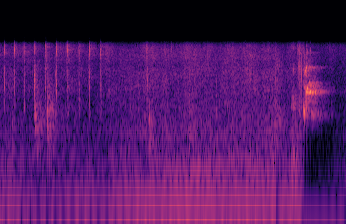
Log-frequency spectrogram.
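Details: A female terrier mix indoors gives a quick series of short barks and sharp vocal bursts over the first second and a half, then quieter scattered sounds, ending in a brief tonal squeak with a low steady hum beneath.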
